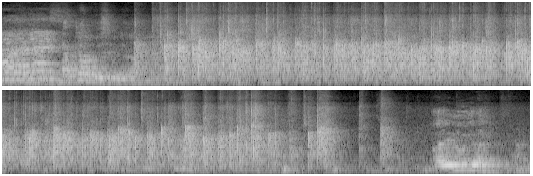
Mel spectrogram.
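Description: A church congregation breaks into loud, sustained applause lasting several seconds, dense and close, with speech at the start and end and a few shouts mixed in.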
